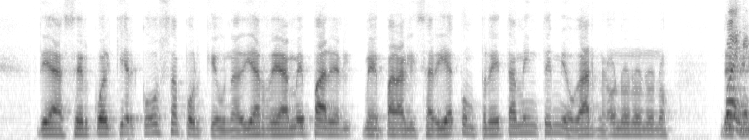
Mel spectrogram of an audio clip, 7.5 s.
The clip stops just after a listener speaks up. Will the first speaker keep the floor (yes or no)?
no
